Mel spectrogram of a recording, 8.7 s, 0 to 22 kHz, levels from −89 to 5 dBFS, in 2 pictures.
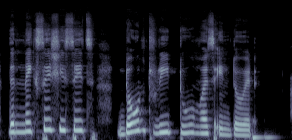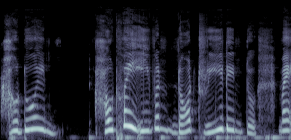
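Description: No technical faults are audible anywhere in the recording.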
